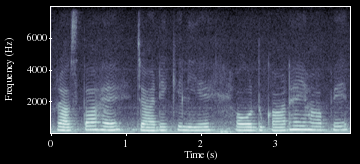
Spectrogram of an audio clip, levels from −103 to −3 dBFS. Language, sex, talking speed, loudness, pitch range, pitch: Urdu, female, 150 wpm, -18 LUFS, 200-225 Hz, 210 Hz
